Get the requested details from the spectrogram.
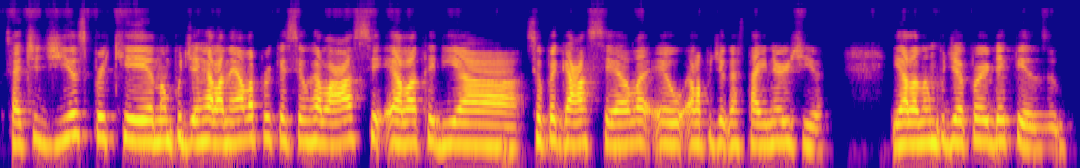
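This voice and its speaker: Woman, rapid delivery, expressive guest storyteller. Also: mid-range voice. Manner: expressive, laughs while telling, re-enacts dialogue. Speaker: guest mother sharing her story. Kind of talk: emotional personal storytelling.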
